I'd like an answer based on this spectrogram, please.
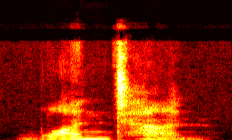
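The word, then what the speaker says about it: wonton: roll with various fillings the word wanton spelled w n t o n pronounced wantan a wantan is a type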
